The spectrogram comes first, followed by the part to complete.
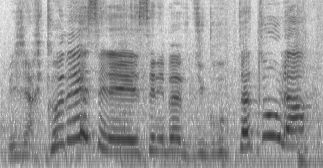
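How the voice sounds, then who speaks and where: A young man streaming a game, reacting excitedly and shouting at the action. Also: very high-pitched, fast talker. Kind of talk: live gameplay commentary.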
